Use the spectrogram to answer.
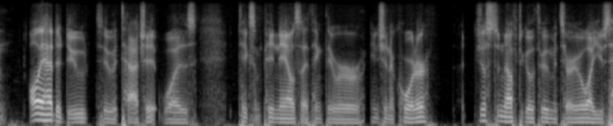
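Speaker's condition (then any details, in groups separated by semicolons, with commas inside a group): No condition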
